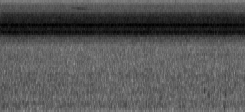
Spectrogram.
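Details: Wild cicada at Monaragala in Sri Lanka makes a continuous high shrill drone, level and constant. A few faint soft ticks can be picked out beneath it.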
